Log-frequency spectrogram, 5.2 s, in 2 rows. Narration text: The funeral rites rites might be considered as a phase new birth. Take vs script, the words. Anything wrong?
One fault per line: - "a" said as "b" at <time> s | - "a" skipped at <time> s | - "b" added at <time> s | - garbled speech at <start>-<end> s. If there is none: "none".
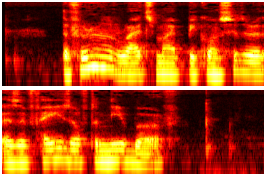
- "rites" skipped at 1.6 s
- "of the" added at 3.3 s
